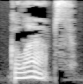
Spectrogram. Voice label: "Collapse", English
